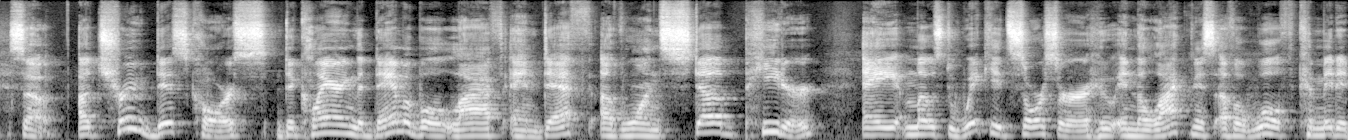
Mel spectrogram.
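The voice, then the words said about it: Put-on Southern accent. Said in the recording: “read this pamphlet in an accent ... it reads better in a Southern accent. It just really does. It sounds like one.”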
